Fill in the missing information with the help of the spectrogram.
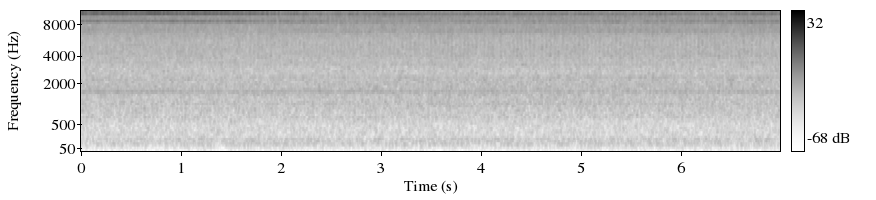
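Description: Steady engine drone of the aircraft filming from above, with no breaks or impacts, and a faint steady high whine over it.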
